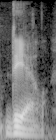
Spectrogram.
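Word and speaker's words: Dalziel: The correct pronunciation is D.L.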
